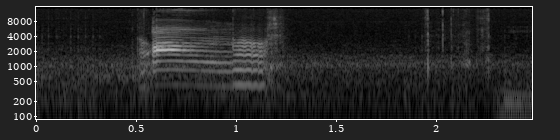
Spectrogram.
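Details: Domestic cat greeting with a hello: one clear, tonal meow about half a second long that swells and then fades, followed by quiet room noise and a faint click.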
